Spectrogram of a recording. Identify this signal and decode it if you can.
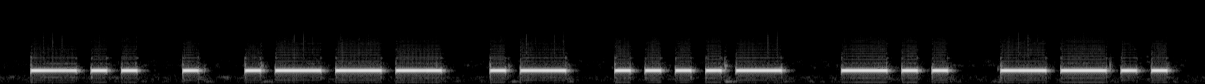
Morse code, heard as a keyed tone, about 8 wpm, 660 Hz. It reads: DE JA4DZ
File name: jh8cbh / 2022cw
